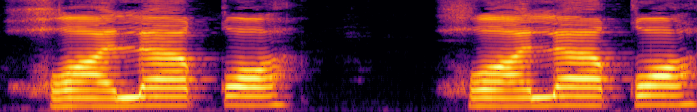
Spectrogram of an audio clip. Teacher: ایک خا کو موٹا کریں گے، دوسرا قاف کو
